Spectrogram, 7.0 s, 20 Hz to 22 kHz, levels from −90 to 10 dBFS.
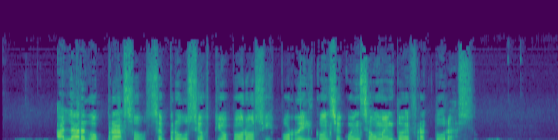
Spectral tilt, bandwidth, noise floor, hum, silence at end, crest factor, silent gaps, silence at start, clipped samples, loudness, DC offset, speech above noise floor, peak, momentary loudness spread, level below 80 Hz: -1.5 dB/octave; 16.5 kHz; -56 dBFS; none; 0.75 s; 20 dB; none; 0.25 s; under 0.1%; -19 LUFS; under 0.1%; 36 dB; 0 dBFS; 8 LU; -50 dBFS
